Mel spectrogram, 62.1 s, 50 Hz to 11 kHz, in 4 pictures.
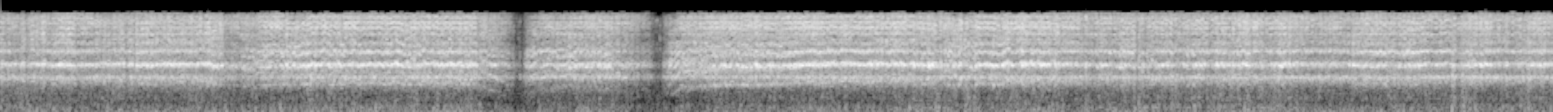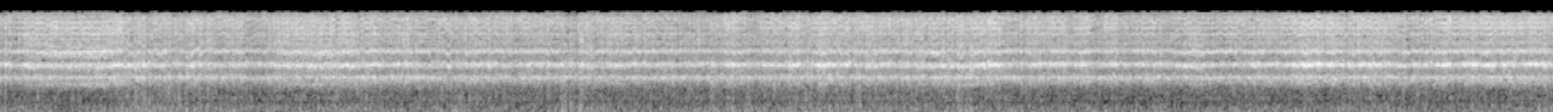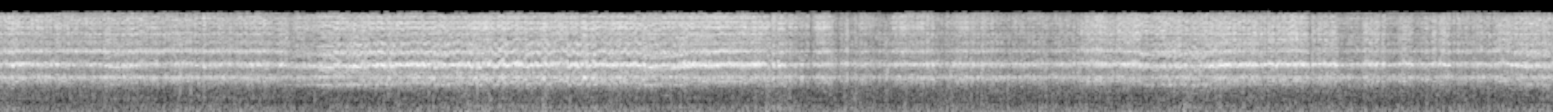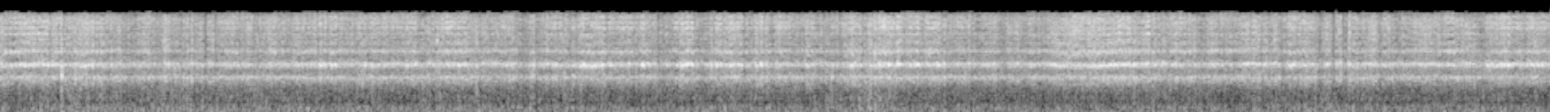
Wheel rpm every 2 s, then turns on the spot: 230, 200, 140, 130, 220, 220, 230, 230, 220, 220, 230, 230, 230, 230, 230, 230, 230, 200, 200, 230, 230, 220, 230, 230, 230, 230, 230, 230, 230, 230, 230.
4-6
